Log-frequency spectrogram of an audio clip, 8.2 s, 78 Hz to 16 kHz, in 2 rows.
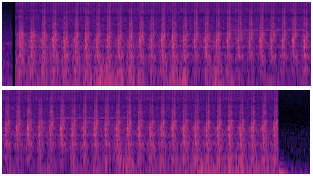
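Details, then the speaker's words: Three-year-old diesel truck, 6,000 km after a new timing belt: heavy, even knocking about three and a half times a second over a rough idle until shutdown; severe knock, sounds out of time or rod knock, engine found destroyed. "something I noticed on the truck is when we got her home we got her towed in it would start sound like it's out of time or a severe rod knock"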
